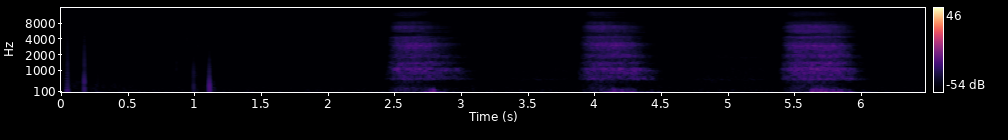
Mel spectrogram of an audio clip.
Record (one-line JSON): {"exhalation_length": "6.5 s", "exhalation_amplitude": 1358, "exhalation_signal_mean_std_ratio": 0.45, "survey_phase": "beta (2021-08-13 to 2022-03-07)", "age": "18-44", "gender": "Female", "wearing_mask": "No", "symptom_cough_any": true, "symptom_runny_or_blocked_nose": true, "symptom_fatigue": true, "symptom_fever_high_temperature": true, "symptom_change_to_sense_of_smell_or_taste": true, "symptom_loss_of_taste": true, "symptom_onset": "3 days", "smoker_status": "Never smoked", "respiratory_condition_asthma": false, "respiratory_condition_other": false, "recruitment_source": "Test and Trace", "submission_delay": "2 days", "covid_test_result": "Positive", "covid_test_method": "RT-qPCR", "covid_ct_value": 16.2, "covid_ct_gene": "ORF1ab gene", "covid_ct_mean": 16.7, "covid_viral_load": "3300000 copies/ml", "covid_viral_load_category": "High viral load (>1M copies/ml)"}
